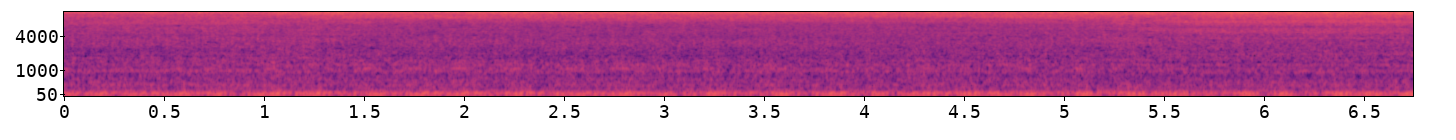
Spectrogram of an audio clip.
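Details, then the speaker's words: 2006 Ford F-150 5.4L 3V Triton with a remanufactured engine, almost 300,000 miles, codes P2195/P2197 stuck lean. The hot idle lopes and shakes unevenly, laboring to stay running, with hissing: rough idle from a large vacuum leak. "okay so classic signs of a large vacuum leak engines laboring especially at idle especially at a hot idle and we hear a hissing noise"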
